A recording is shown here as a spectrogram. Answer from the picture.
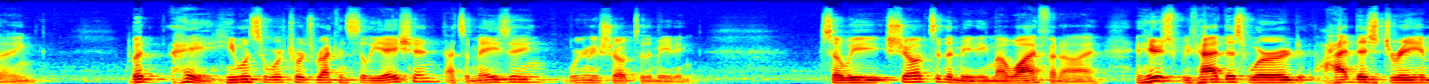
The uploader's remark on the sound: This is the third and final session of our Hearing God and Prophecy Conference as well as our Sunday morning message. Reclamation Church Denver.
